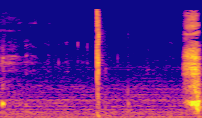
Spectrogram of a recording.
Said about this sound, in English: Oh, you guys can listen to the pen click.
